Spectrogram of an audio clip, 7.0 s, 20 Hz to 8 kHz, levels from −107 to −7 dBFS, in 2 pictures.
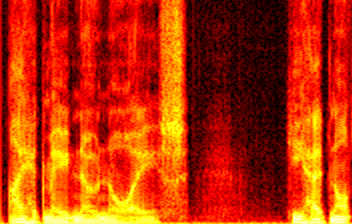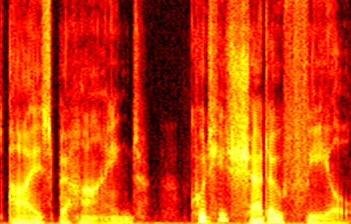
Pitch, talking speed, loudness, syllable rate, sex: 90 Hz, 110 wpm, -19 LUFS, 3.1 syllables/s, male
